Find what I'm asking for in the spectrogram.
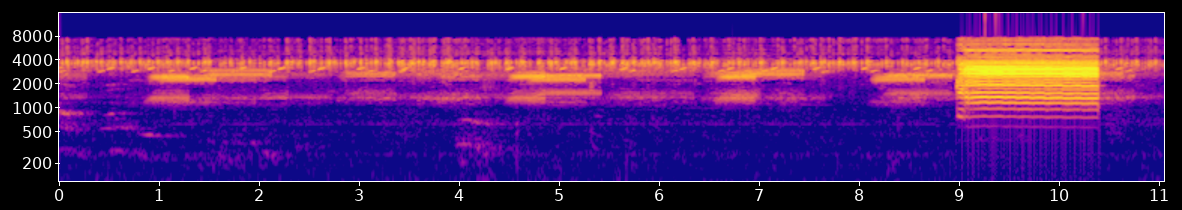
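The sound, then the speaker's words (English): Upland chorus frogs call in many repeated short rising trills, evenly spaced over a low background hiss. One much louder trill closes the sequence. “And the last one is one that we probably hear the most in our area. And it's called upland chorus frog.”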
